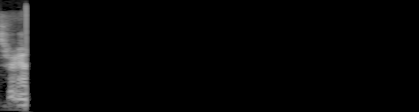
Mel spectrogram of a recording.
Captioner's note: audio cuts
